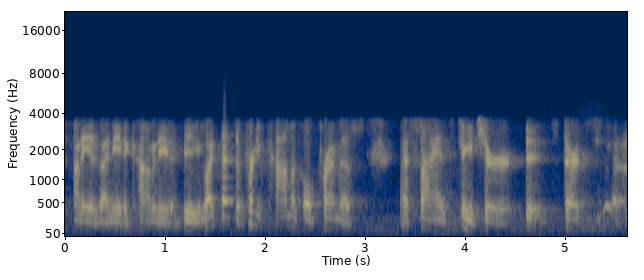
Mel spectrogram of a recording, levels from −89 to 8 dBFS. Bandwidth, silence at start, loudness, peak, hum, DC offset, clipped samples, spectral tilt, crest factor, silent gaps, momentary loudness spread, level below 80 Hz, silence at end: 5 kHz; 0.1 s; -30 LUFS; -10 dBFS; none; under 0.1%; under 0.1%; -7 dB/octave; 22 dB; none; 8 LU; -82 dBFS; 0 s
